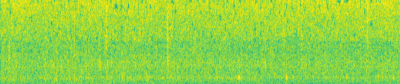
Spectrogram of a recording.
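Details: Rain patters steadily on a surface with scattered drips and a faint low hum.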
